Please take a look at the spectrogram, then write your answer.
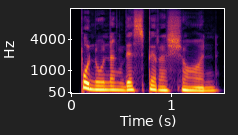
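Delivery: usual speaking voice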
